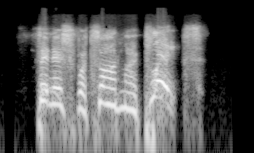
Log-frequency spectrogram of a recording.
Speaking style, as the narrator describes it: shouts

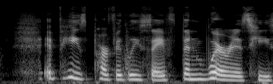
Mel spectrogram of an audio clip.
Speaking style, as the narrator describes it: snapped Mrs

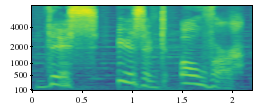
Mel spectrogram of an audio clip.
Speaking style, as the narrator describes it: he growled

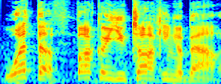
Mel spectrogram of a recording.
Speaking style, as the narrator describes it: I yelled to no one in particular

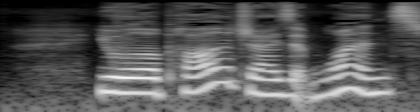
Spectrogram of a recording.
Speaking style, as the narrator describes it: said coldly

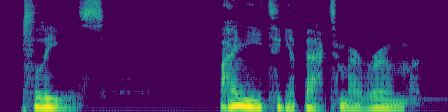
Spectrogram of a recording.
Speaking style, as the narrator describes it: I pleaded, my voice shaking

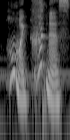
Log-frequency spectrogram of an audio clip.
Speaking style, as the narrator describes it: exclaimed Mom

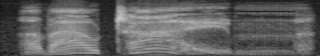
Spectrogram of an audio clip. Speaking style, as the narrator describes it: the doctor hissed

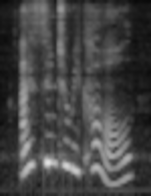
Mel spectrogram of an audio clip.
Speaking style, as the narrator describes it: Rose Thinker chirped somewhat unkindly

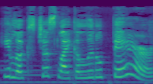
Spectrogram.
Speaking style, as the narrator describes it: she cried

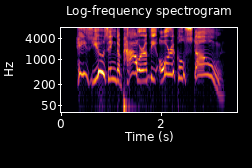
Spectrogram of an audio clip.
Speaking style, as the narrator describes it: yelled Tubes to Momo

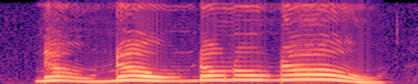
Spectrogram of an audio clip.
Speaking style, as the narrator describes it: cried Luna Girl

